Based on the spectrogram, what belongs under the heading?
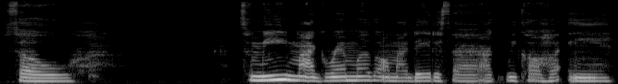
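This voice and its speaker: In a heartfelt confessional vlog, a woman in her thirties who hosts a spiritual channel tells her life story casually, fighting back tears and often addressing viewers as "y'all." Her low voice is warm, slow and fairly even, recorded cleanly in a studio with no echo but from a distant mic.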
